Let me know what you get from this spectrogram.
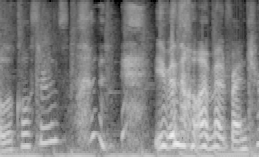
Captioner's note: Jillian laughing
